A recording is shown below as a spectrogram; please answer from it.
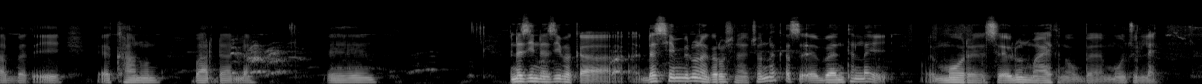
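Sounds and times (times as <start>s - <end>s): man lecturing: 0.0s - 3.9s, 4.8s - 11.7s.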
